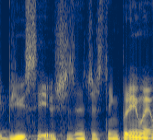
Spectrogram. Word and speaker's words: Bucci: My grandfather told me to pronounce it the American way, Busey, which is interesting.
